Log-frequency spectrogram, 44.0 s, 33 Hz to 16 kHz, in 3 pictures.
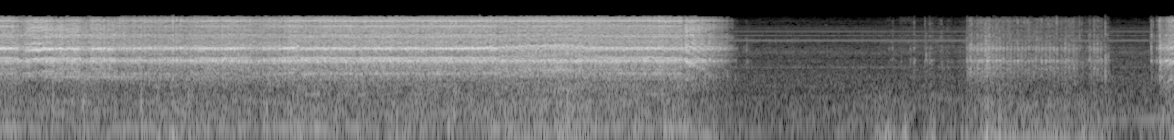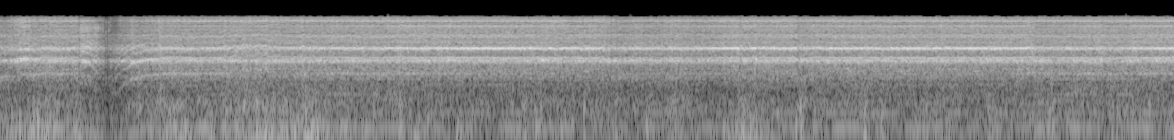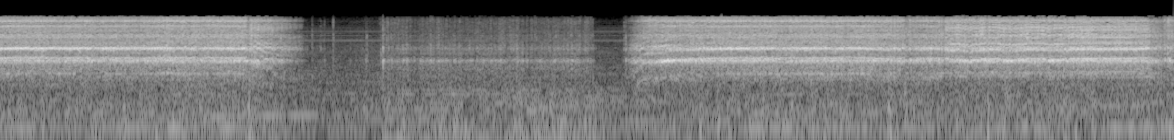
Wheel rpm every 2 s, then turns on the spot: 160, 160, 160, 160, 70, 0, 20, 100, 130, 160, 160, 160, 160, 160, 160, 160, 70, 10, 50, 160, 160, 160.
12-14 34-36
